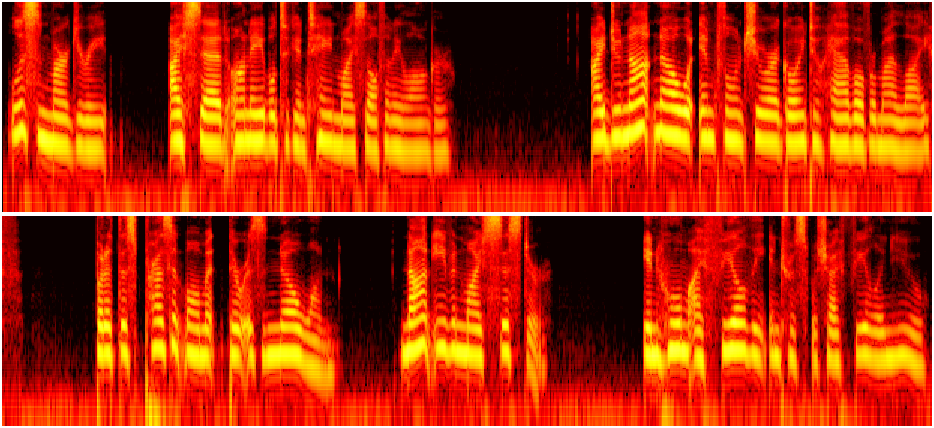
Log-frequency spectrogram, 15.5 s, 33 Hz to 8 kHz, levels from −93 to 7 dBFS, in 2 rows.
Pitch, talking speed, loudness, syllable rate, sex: 200 Hz, 185 wpm, -21 LUFS, 5.9 syllables/s, female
